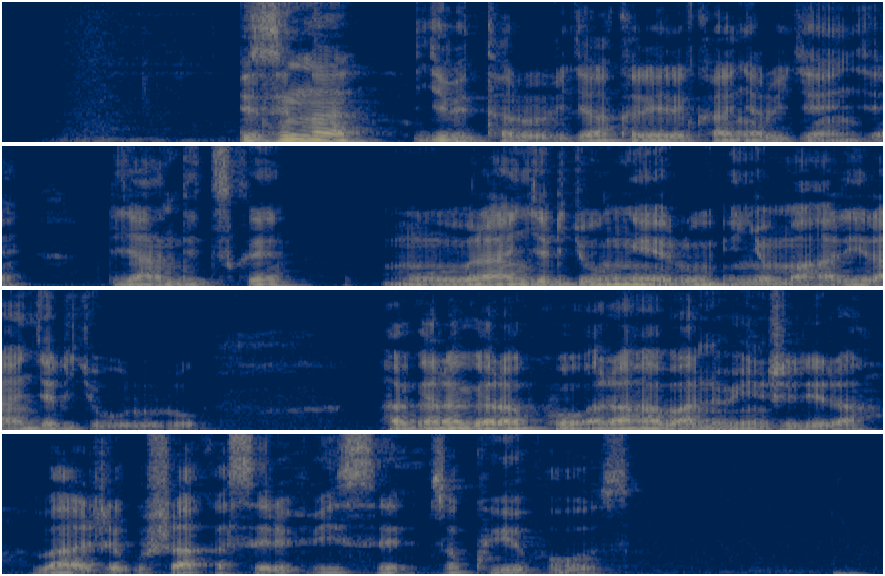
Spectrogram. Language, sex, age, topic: Kinyarwanda, male, 25-35, government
